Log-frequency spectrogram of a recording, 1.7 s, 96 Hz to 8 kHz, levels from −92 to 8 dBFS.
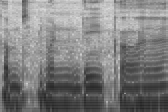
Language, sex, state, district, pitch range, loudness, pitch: Hindi, male, Uttar Pradesh, Muzaffarnagar, 130-135 Hz, -16 LUFS, 130 Hz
